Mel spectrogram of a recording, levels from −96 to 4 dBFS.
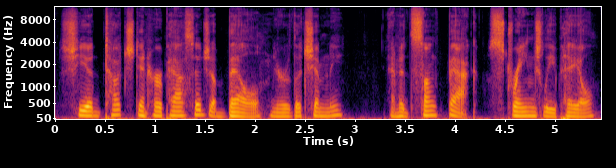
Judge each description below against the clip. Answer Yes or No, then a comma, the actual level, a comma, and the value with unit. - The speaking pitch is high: No, low, 125 Hz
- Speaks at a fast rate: No, average, 185 wpm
